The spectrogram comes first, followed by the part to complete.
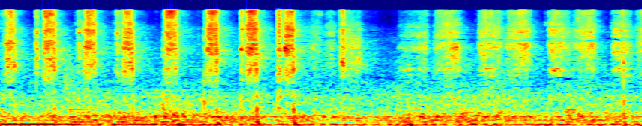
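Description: Nail buffer block scrubbing back and forth over an acrylic-gel fingernail, a fast, even run of faint scratchy strokes, about five a second, with a brief pause about halfway through.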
